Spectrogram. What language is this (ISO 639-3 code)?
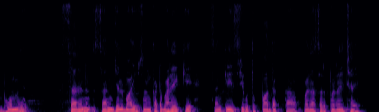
mai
